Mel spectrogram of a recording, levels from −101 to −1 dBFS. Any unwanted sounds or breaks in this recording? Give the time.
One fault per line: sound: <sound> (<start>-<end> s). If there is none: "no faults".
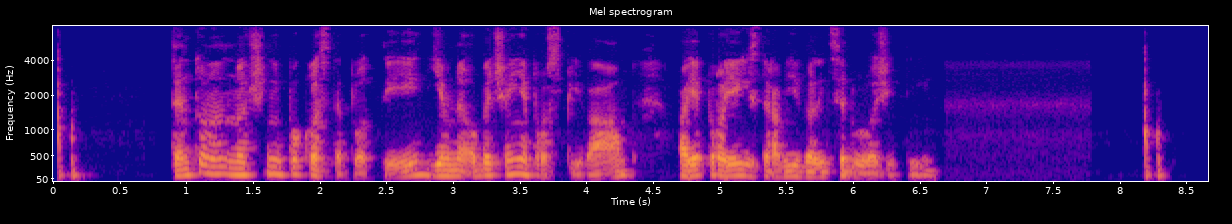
no faults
